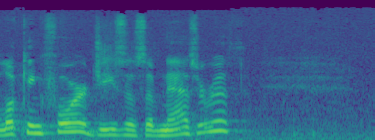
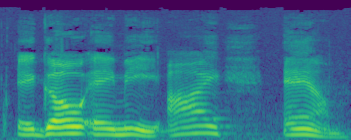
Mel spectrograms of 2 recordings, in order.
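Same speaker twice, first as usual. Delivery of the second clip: forceful declaration; 5 dB louder, slower than usual. Retold or imitated. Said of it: "Jesus says of himself".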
